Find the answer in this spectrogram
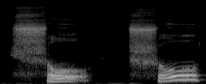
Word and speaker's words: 小: be big and the on reading is also used on its own to represent small easily remembered because show show we can memorize it as short short or small this is a slight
